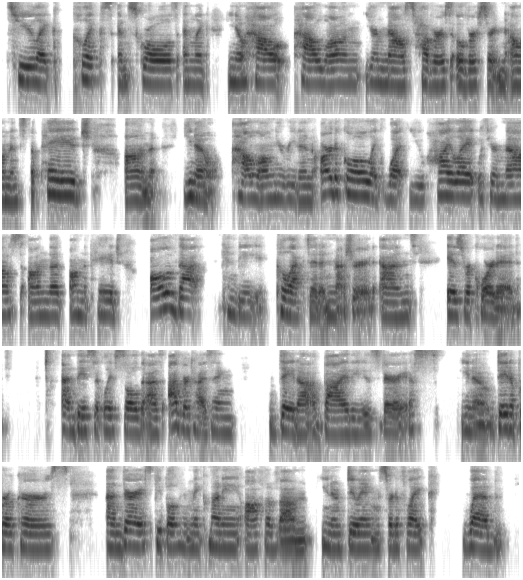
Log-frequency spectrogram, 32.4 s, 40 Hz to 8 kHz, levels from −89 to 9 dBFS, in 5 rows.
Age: 20-39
